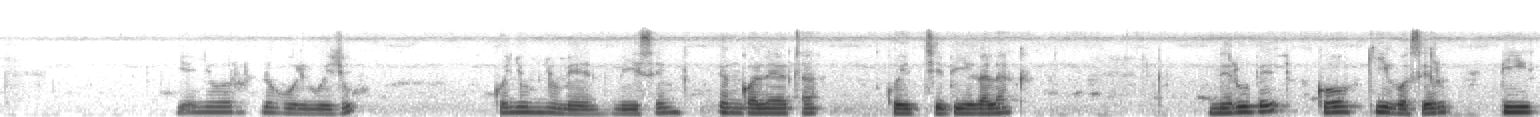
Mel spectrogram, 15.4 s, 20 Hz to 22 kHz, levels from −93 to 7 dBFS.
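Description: A speech recording with automatic gain rising in two places. From 1.78 to 3.7 s the level creeps up by about 8 dB, and again from 4.8 to 8.31 s by about 7 dB. The gain control decided the input was too quiet and slowly turned itself up, so the voice and the room noise behind it swell together over a couple of seconds rather than jumping.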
